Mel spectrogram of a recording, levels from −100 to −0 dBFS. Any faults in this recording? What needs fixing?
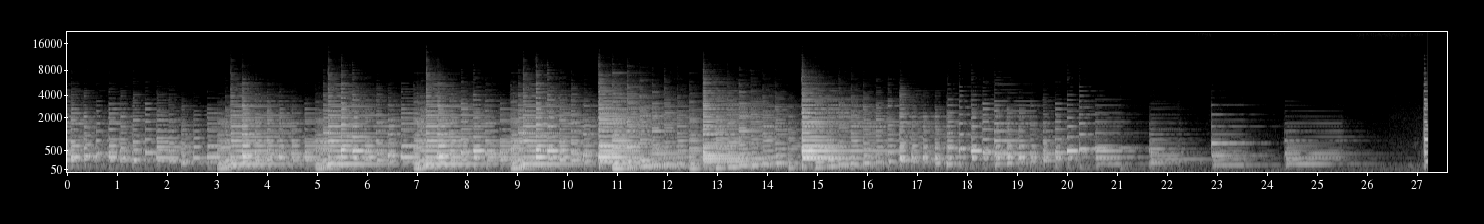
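The music has a cut-off end at 27.22 s. The sound stops abruptly in the middle of a passage. It falls straight to digital silence with no natural decay, and that silence runs for the final 0.39 s. Nothing fades or rings out. The last stretch of audio was never written to the file or played out. The closing buffers were most likely dropped when recording or export stopped too soon. To fix it, flush and write all pending buffers before closing the stream or file.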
